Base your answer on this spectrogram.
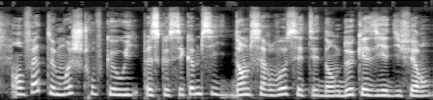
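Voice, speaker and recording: On a very clean recording with a silent background, a woman talks at a fairly quick pace in a plain, everyday voice. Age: 30s. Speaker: stage actress. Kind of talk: interview.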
